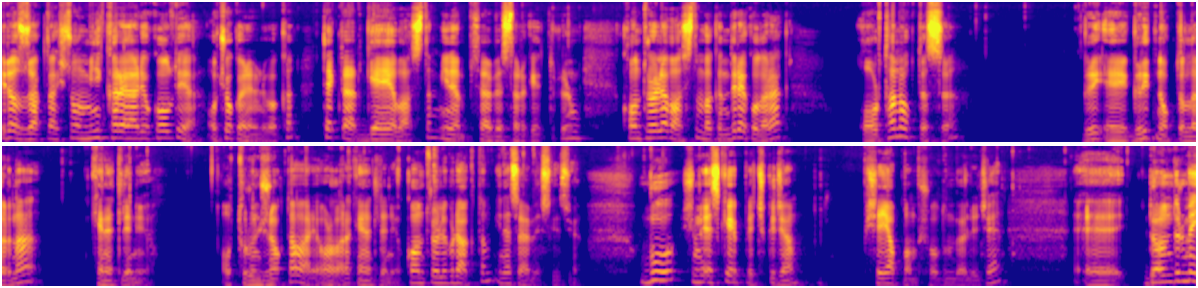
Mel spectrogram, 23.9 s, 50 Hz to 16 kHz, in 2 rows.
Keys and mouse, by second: 4.0 g.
